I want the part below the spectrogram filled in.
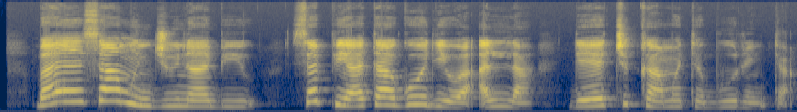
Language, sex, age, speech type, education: Hausa, female, 15-29, spontaneous, tertiary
